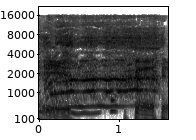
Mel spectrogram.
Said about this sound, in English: Hey! That's real crowd noise. Hey.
